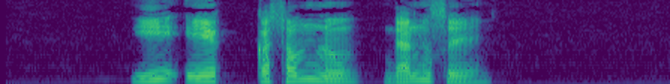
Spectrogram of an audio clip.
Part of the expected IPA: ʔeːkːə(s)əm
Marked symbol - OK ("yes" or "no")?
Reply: yes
